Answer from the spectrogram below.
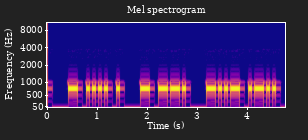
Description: Morse code, heard as a keyed tone, about 20 wpm, 750 Hz. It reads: THE TG XL
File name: Archive / 20 WPM / 20WPM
